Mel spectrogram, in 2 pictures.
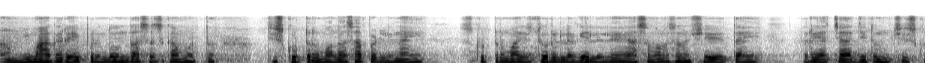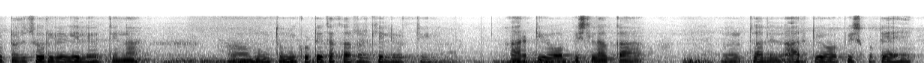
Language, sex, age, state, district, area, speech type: Marathi, male, 18-30, Maharashtra, Satara, urban, spontaneous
